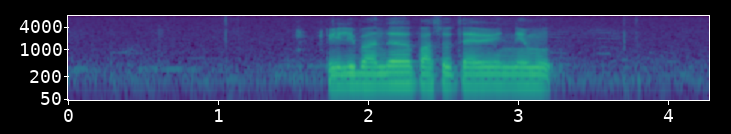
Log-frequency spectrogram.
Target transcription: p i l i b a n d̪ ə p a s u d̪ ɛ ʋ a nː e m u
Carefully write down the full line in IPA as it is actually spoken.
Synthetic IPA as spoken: p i l i b a n d̪ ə p a s u t̪ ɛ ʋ e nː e m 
